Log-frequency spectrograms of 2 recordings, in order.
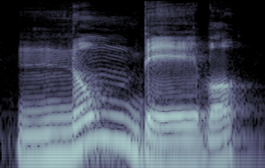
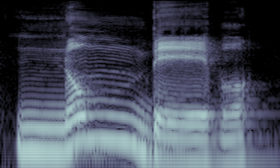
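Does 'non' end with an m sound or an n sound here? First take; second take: m sound; m sound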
